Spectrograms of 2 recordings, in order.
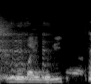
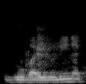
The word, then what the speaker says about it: Gubaidulina: Gubaidulina, ¿cómo se escucha? Gubaidulina con G y con B, con B labial, Gubaidulina.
